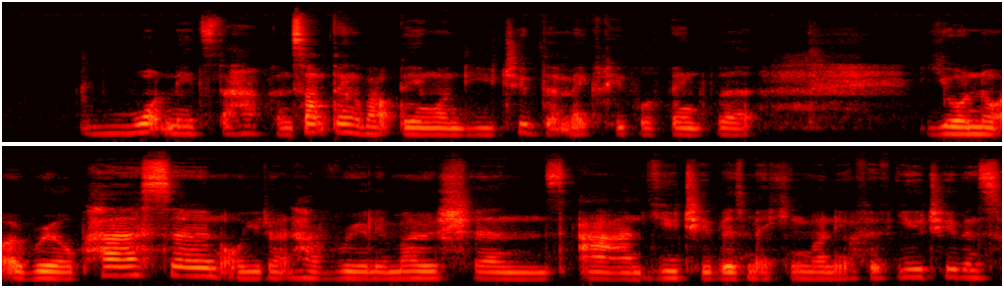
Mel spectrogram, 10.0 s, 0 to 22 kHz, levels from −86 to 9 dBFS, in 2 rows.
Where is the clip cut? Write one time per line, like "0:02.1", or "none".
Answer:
0:01.4
0:08.2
